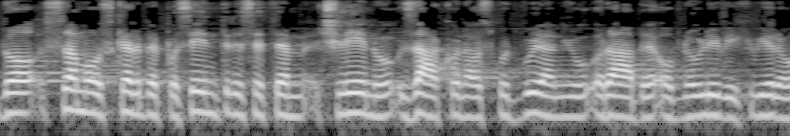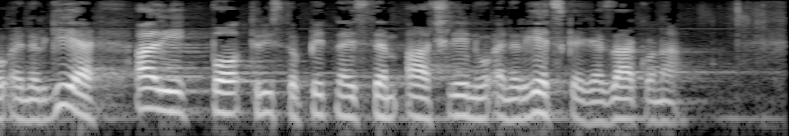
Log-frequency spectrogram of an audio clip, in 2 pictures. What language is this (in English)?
Slovenian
